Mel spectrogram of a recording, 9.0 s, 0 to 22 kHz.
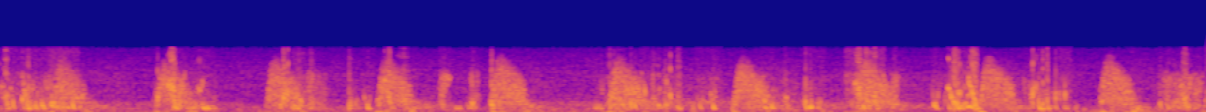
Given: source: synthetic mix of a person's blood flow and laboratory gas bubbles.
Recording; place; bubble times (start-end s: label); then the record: Doppler ultrasound of blood flow; subclavian vein
0.00-0.59 s: bubbles
1.15-1.64 s: bubbles
2.07-2.47 s: bubbles
2.62-2.82 s: bubbles
2.86-3.09 s: bubbles
3.29-3.61 s: bubbles
3.65-3.87 s: bubbles
4.44-5.15 s: bubbles
5.21-5.42 s: bubbles
5.69-5.96 s: bubbles
6.00-6.19 s: bubbles
6.33-6.75 s: bubbles
6.97-7.40 s: bubbles
7.66-8.04 s: bubbles
8.67-9.04 s: bubbles
From the record:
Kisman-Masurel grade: 243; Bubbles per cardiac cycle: several, 3 to 8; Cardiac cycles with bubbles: 100%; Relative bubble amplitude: loud (0.450 to 0.775); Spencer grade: 3 (all of the cardiac periods contain showers or single bubble signals, but not dominating or overriding the cardiac motion signals); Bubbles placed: anywhere in the cardiac cycle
